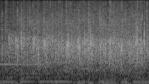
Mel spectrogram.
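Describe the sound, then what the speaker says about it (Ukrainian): Audience applause at a Ukrainian TV quiz show greeting a contestant, a steady dense wash of clapping throughout with no voices over it. "Привітайте оплесками ще одну нашу учасницю."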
